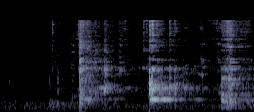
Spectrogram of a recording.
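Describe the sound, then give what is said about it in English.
A pot and pan are handled as cookware, with three clanking knocks of metal rising out of a soft clatter, faint and without talk. “the pot and pan. If I do that, does anybody know what this is? What type of cookware that is?”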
